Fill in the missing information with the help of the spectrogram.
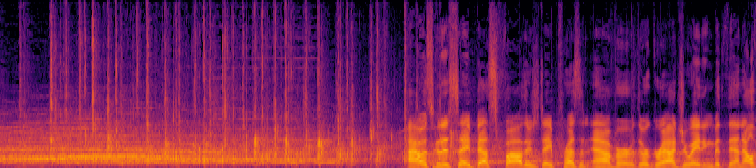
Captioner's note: cheers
